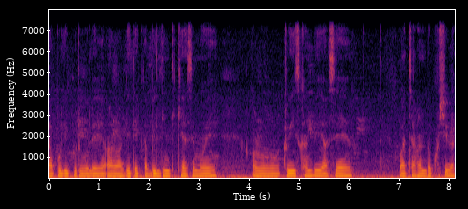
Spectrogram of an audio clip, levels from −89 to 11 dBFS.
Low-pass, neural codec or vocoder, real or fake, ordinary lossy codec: 7.2 kHz; none; real; none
